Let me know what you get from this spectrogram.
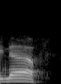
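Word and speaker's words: Knoff: He's a good friend of mine, Dr. Howie Knopf, although it's K-N-O-F-F. It's a silent K, Howie Knopf.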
